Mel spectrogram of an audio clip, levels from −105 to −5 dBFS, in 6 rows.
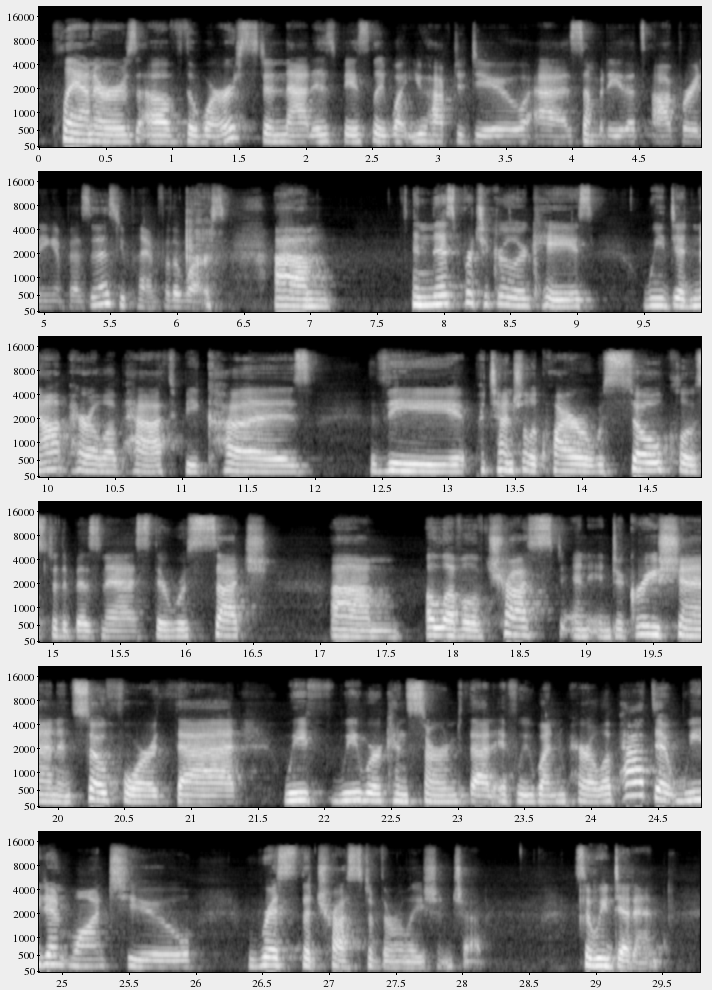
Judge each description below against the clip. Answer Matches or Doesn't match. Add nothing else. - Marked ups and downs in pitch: Doesn't match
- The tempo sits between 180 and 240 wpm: Doesn't match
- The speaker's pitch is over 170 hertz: Matches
